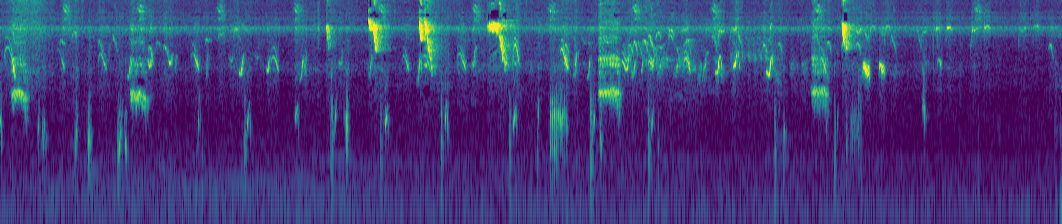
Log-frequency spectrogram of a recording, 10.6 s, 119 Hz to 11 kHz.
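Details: Two mother hens with nine chicks, four mini and five Brahma, in a Colombian backyard on 24 October 2024. Dense shrill peeping mixes with short low clucks, with louder chirp clusters near the middle.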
